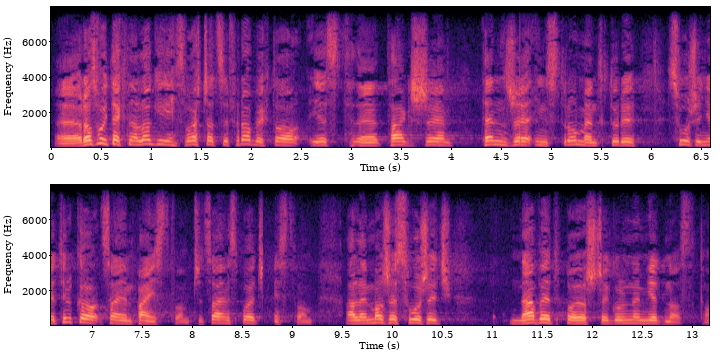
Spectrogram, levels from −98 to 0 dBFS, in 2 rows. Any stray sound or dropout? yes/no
yes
